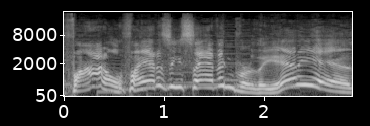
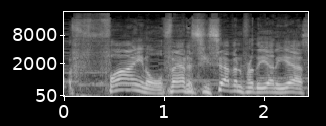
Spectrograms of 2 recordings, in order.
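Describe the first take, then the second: First: It is said in an exaggerated, silly voice. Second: It is said in a plain, normal voice.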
